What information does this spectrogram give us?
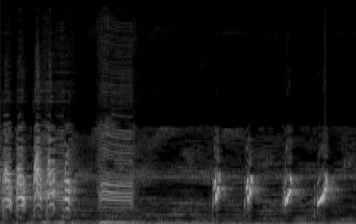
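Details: Greater green leafbird (cucak ijo) song opens with a burst of fast, bright chattering notes and a short harsh buzzy note, then slows to four separate sharp chirps spaced roughly every third of a second, with faint low background hum.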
